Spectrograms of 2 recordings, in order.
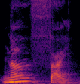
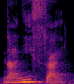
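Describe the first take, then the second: First: 'Nan' runs straight into 'sai', no vowel. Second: An extra 'i' sound comes before 'sai'. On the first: The speaker calls it right. "Nansai is correct" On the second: The speaker calls it wrong. "You don't say nanisai"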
